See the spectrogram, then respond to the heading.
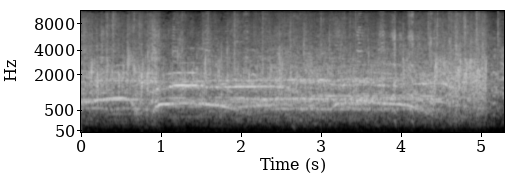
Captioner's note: laughter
